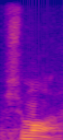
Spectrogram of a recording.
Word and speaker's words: Shema: Shema, as in listen, ends with an ayin, and you pronounce it Shema.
